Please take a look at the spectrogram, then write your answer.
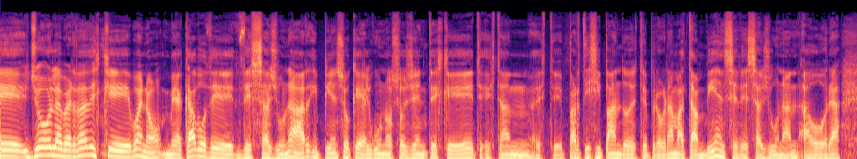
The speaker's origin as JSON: {"language": "Spanish", "country": "Argentina", "said": "yo me considero un argentino más de estos que ni se informa de lo que está pasando en Nicaragua"}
